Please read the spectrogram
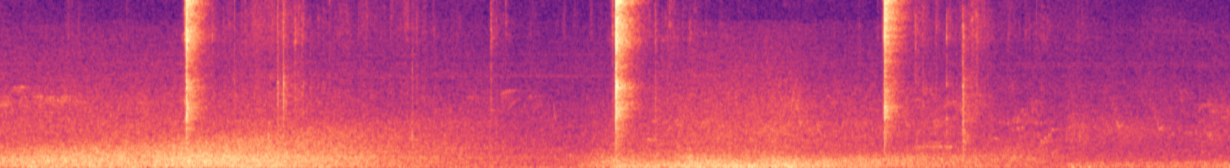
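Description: Steel bonsai scissors snipping the new candles of a Japanese black pine during summer candle cutting (mekiri): three sharp snips about two, six and nine seconds in. Soft rustling of the pine needles is heard between the snips as the hand works through the foliage.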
